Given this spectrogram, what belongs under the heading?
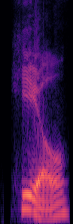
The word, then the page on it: heal: American English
